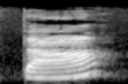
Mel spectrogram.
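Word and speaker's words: ت: Te will be pronounced as Ta, and Fe will be pronounced as Fa.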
